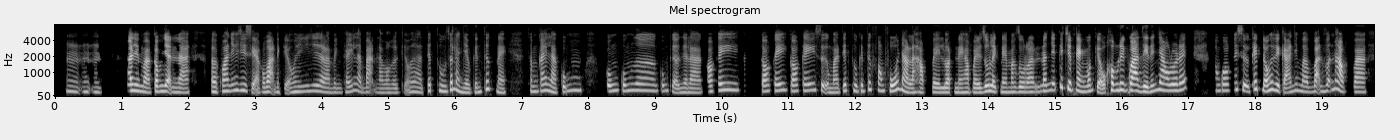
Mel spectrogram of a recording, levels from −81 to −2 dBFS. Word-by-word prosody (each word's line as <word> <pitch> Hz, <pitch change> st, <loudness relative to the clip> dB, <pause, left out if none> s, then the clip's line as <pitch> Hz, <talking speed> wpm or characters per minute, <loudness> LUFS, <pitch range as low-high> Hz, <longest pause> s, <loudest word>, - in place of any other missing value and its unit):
Ừm, 220 Hz, -3 st, -7 dB
ừm, 210 Hz, 0 st, -7 dB
ừm. 200 Hz, -, -7 dB, 0.4 s
Á, 255 Hz, 0 st, +7 dB
nhưng 245 Hz, -3 st, +2 dB
mà 200 Hz, -3 st, +4 dB
công 225 Hz, +4 st, +2 dB
nhận 230 Hz, -4 st, +5 dB
là, 180 Hz, -1 st, +1 dB, 0.3 s
ờ, 210 Hz, -1 st, +1 dB
qua 235 Hz, +3 st, +2 dB
những 250 Hz, +3 st, -3 dB
cái -, -, -1 dB
chia 265 Hz, -1 st, -1 dB
sẻ 240 Hz, -, -2 dB
của 195 Hz, -, -4 dB
bạn, 215 Hz, 0 st, +3 dB
thì, 195 Hz, -, -6 dB
kiểu, 185 Hz, -, -7 dB
như 215 Hz, +2 st, -4 dB
như 240 Hz, 0 st, -3 dB
là 200 Hz, -3 st, -1 dB
mình 180 Hz, -1 st, -11 dB
thấy 205 Hz, +4 st, -4 dB
là 250 Hz, -5 st, -5 dB
bạn 195 Hz, 0 st, -4 dB
là 175 Hz, -, -8 dB
một 175 Hz, 0 st, -8 dB
người, 175 Hz, 0 st, -9 dB
kiểu -, -, -12 dB
là, 205 Hz, -2 st, -5 dB
tiếp 250 Hz, -, -3 dB
thu 240 Hz, -3 st, -3 dB
rất 295 Hz, +7 st, +1 dB
là 290 Hz, -, +1 dB
nhiều 185 Hz, -6 st, -3 dB
kiến 190 Hz, +4 st, -6 dB
thức 320 Hz, +8 st, -1 dB
này. 180 Hz, -3 st, -3 dB, 0.4 s
Xong 220 Hz, -1 st, -5 dB
cái 245 Hz, +3 st, +1 dB
là 215 Hz, -6 st, 0 dB
cũng 250 Hz, +9 st, -4 dB, 0.4 s
cũng 245 Hz, +3 st, 0 dB
cũng, 260 Hz, +1 st, -3 dB
ơ, 260 Hz, -2 st, -2 dB
cũng, 240 Hz, +1 st, -7 dB
kiểu 205 Hz, -, -3 dB
như 185 Hz, +2 st, -4 dB
là, 175 Hz, -1 st, -3 dB
có 220 Hz, -, 0 dB
cái 280 Hz, +4 st, 0 dB, 0.3 s
có 230 Hz, +1 st, +1 dB
cái 260 Hz, +3 st, 0 dB
có 240 Hz, -1 st, +1 dB
cái 255 Hz, +2 st, -2 dB
sự 285 Hz, -, -1 dB
mà 180 Hz, 0 st, -3 dB
tiếp 245 Hz, +6 st, -1 dB
thu 240 Hz, -, -2 dB
kiến 240 Hz, +1 st, -4 dB
thức 300 Hz, +4 st, -3 dB
phong 260 Hz, -3 st, -1 dB
phú 245 Hz, 0 st, +3 dB
ấy. 305 Hz, -, +1 dB
Nào 245 Hz, -10 st, +3 dB
là 175 Hz, -, 0 dB
học 180 Hz, -1 st, -1 dB
về 190 Hz, -2 st, 0 dB
luật 185 Hz, +1 st, 0 dB
này, 185 Hz, 0 st, -2 dB
học 190 Hz, 0 st, -1 dB
về 185 Hz, -1 st, 0 dB
du 230 Hz, +3 st, +4 dB
lịch 220 Hz, -3 st, +2 dB
này, 195 Hz, -, -1 dB
mặc 200 Hz, +1 st, -2 dB
dù 200 Hz, 0 st, 0 dB
là 200 Hz, 0 st, 0 dB
là 225 Hz, +4 st, 0 dB
những 270 Hz, +2 st, -2 dB
cái 410 Hz, -, +1 dB
chuyên 310 Hz, -4 st, +4 dB
ngành 245 Hz, -5 st, +6 dB
mà, 235 Hz, -, +1 dB
kiểu, -, -, +3 dB
không 280 Hz, -1 st, +3 dB
liên 280 Hz, -1 st, +3 dB
quan 255 Hz, -4 st, +9 dB
gì 215 Hz, -1 st, +6 dB
đến 230 Hz, +6 st, -1 dB
nhau 275 Hz, -3 st, +4 dB
luôn 260 Hz, +1 st, +4 dB
ấy, 305 Hz, +3 st, +3 dB, 0.4 s
không 250 Hz, 0 st, -7 dB
có 260 Hz, 0 st, +1 dB
cái 290 Hz, +3 st, -5 dB
sự 465 Hz, +7 st, +2 dB
kết 320 Hz, 0 st, +1 dB
nối 235 Hz, +6 st, +5 dB
gì 250 Hz, -, +4 dB
cả, 185 Hz, -3 st, +1 dB
nhưng 250 Hz, +4 st, -5 dB
mà 215 Hz, -2 st, 0 dB
bạn 225 Hz, +2 st, 0 dB
vẫn 250 Hz, +7 st, -2 dB
học. 325 Hz, -10 st, +6 dB
Và, 200 Hz, -1 st, +2 dB
230 Hz, 325 wpm, -23 LUFS, 200-260 Hz, 0.4 s, quan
